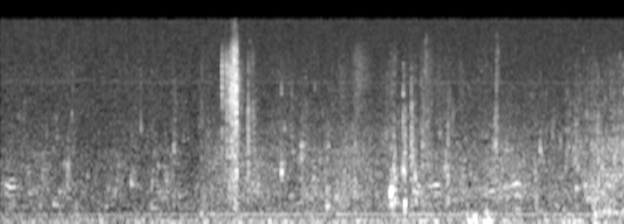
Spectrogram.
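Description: Near silence: faint ambience with a few soft clicks, the clearest about two seconds in.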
